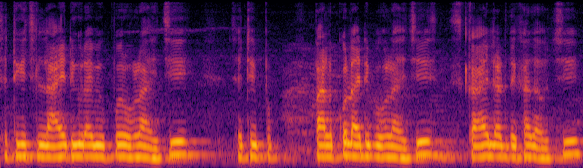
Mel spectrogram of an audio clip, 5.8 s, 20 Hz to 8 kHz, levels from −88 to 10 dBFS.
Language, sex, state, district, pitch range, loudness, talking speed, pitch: Odia, male, Odisha, Nuapada, 150-165 Hz, -13 LUFS, 175 wpm, 155 Hz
